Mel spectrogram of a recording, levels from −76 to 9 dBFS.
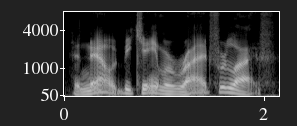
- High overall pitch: No, low, 115 Hz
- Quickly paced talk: Yes, fast, 225 wpm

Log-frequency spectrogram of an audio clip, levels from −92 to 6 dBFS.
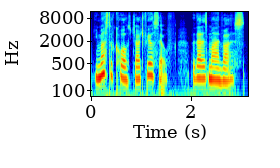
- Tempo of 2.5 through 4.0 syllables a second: No, 6.4 syllables/s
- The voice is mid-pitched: No, high, 215 Hz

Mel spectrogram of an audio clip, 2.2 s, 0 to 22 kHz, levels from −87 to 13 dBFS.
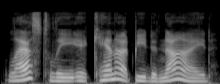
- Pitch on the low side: No, high, 195 Hz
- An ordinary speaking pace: Yes, average, 165 wpm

